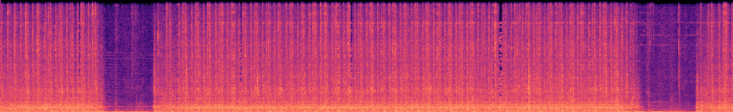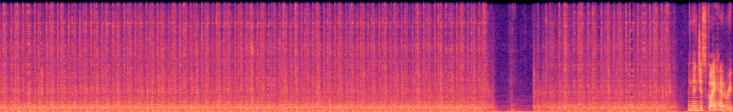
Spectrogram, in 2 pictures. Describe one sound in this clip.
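A sewing machine hums and stitches steadily, pausing briefly now and then.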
